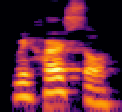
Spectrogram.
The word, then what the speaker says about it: rehearsal: rehearsal, her를 살짝 이렇게 좀 올려야 된다.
